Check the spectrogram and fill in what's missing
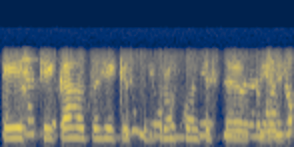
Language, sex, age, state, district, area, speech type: Kashmiri, female, 30-45, Jammu and Kashmir, Bandipora, rural, conversation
